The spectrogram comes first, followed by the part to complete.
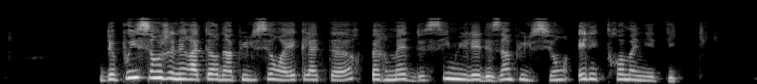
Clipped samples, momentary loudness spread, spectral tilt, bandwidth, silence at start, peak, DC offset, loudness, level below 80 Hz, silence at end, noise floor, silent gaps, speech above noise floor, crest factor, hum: under 0.1%; 11 LU; -4 dB/octave; 9.4 kHz; 1 s; -2 dBFS; under 0.1%; -18 LUFS; -68 dBFS; 0.8 s; -75 dBFS; none; 58 dB; 16 dB; none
